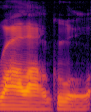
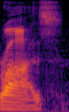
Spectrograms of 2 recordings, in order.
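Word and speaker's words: Ra's: we pronounce something so in my mind it's always been al ghul i realize it's raz and occasionally i'll i'll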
